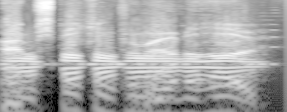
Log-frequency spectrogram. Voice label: robot vocal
